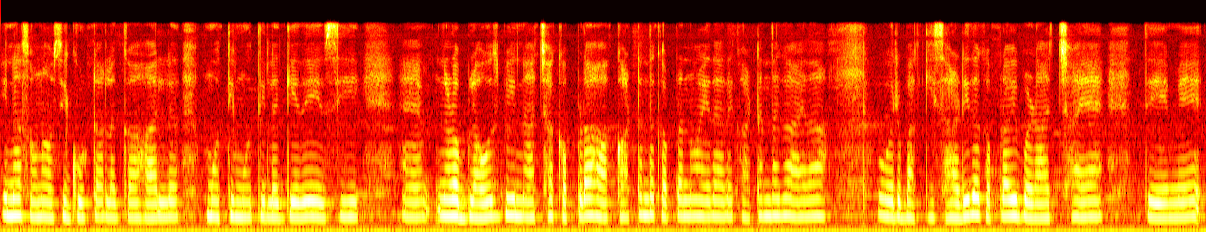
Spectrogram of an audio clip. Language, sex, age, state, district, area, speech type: Dogri, female, 18-30, Jammu and Kashmir, Udhampur, rural, spontaneous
